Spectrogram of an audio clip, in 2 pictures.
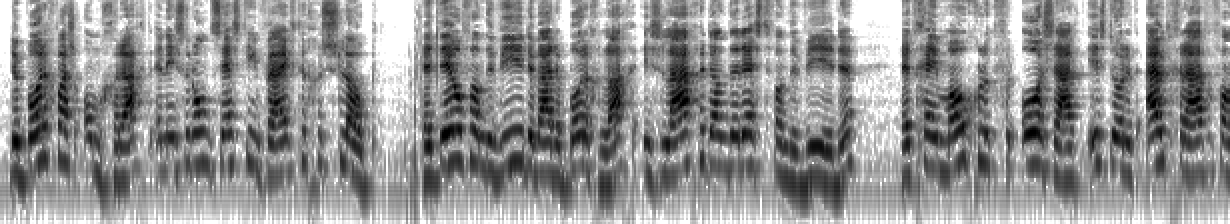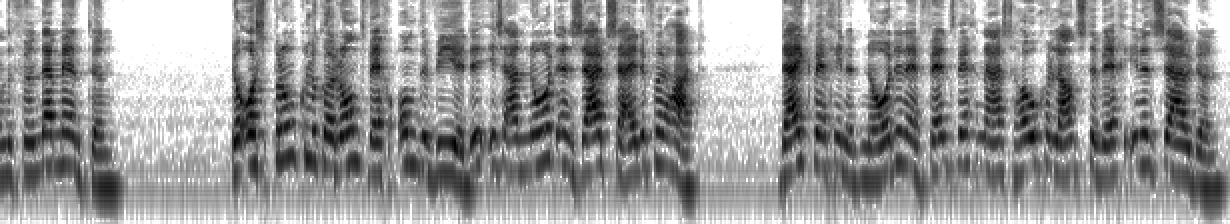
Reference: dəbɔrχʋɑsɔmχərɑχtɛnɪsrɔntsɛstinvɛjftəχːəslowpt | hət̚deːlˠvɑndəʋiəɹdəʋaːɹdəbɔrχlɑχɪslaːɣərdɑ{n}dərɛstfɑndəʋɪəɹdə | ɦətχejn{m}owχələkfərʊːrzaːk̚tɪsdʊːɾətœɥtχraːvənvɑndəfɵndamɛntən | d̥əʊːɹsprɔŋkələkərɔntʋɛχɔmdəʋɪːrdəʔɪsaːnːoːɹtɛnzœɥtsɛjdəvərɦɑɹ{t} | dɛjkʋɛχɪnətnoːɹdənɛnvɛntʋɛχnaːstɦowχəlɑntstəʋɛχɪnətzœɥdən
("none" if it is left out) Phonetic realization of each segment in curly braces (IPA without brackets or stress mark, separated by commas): n, m, t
